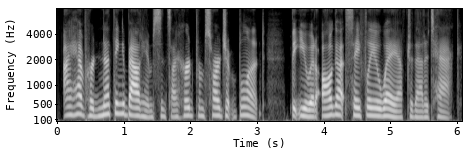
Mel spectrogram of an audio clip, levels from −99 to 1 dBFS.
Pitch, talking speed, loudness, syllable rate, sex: 190 Hz, 215 wpm, -20 LUFS, 5.6 syllables/s, female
